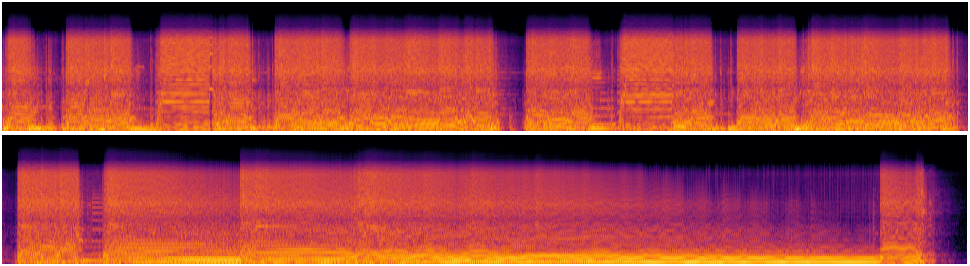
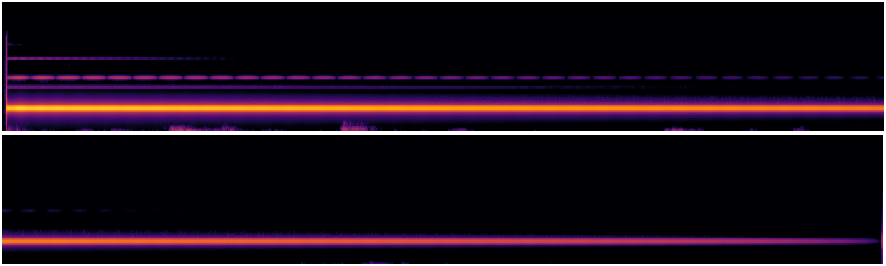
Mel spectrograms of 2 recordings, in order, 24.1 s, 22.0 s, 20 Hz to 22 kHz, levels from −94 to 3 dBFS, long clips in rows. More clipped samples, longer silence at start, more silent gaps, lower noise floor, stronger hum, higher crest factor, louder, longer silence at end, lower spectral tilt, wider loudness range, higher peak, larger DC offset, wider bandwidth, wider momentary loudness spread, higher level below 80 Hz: neither; about the same, 0 s vs 0.05 s; neither; second, -36 dBFS vs -70 dBFS; neither; about the same, 14 dB vs 14 dB; about the same, -15 LUFS vs -17 LUFS; second, 0.4 s vs 4.4 s; about the same, -4.5 dB/octave vs -4 dB/octave; second, 3 LU vs 23 LU; first, -2 dBFS vs -6 dBFS; neither; first, 9.4 kHz vs 2.1 kHz; second, 5 LU vs 23 LU; first, -28 dBFS vs -68 dBFS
